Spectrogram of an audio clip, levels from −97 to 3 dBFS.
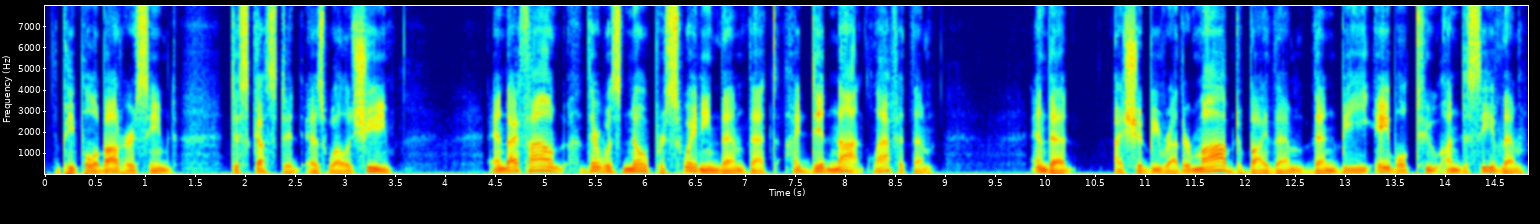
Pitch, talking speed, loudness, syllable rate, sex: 115 Hz, 160 wpm, -19 LUFS, 4.7 syllables/s, male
